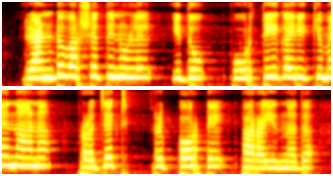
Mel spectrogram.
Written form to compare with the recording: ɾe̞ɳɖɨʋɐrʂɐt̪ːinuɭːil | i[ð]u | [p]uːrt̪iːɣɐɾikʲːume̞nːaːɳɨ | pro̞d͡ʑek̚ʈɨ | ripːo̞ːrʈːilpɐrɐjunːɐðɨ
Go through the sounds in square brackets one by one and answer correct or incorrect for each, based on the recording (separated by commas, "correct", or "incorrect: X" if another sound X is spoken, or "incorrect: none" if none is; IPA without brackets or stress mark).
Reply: correct, correct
